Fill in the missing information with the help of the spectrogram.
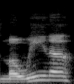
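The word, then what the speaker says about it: Moina: right yeah no clue okay the name is mawina Michael mawina Michael that's spelled m-o-i-a-n-a mawina Michael all right that was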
